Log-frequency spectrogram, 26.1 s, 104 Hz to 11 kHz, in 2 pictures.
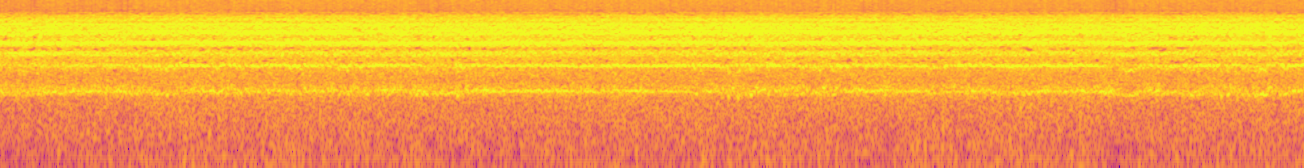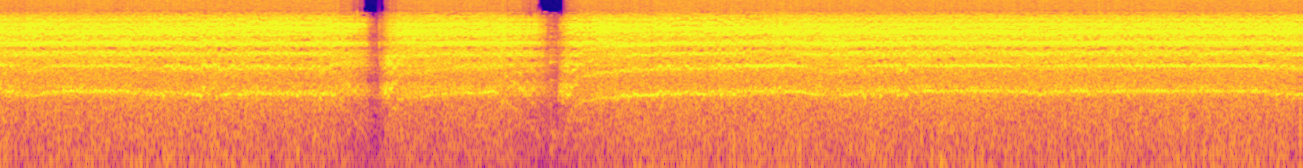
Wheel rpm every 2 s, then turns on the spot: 230, 230, 230, 230, 230, 230, 220, 210, 140, 130, 220, 230, 230.
none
